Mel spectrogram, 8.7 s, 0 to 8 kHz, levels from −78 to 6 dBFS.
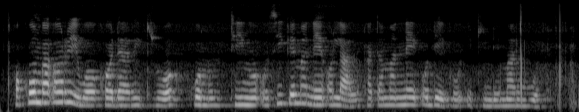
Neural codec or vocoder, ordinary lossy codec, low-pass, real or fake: none; none; 7.2 kHz; real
